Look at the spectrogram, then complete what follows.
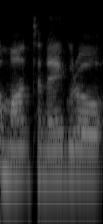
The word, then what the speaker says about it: Montenegro: Um very honored to have with me Elio Montenegro, like the country.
